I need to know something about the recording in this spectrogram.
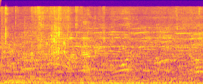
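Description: Background chatter of people talking, over a steady low rumble.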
